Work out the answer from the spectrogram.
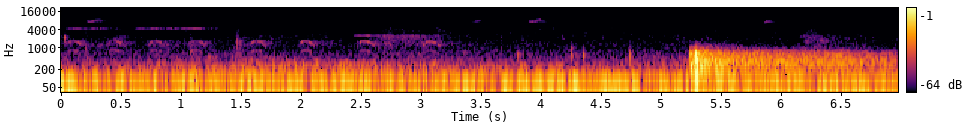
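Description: A bird calls in a quick run of repeated notes, about three a second, for the first three seconds. About five seconds in comes a sudden low boom that fades over a second or so, the loudest sound, over a faint steady low rumble.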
